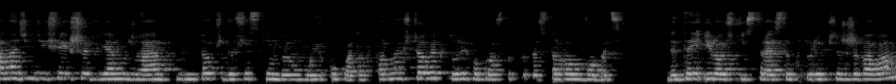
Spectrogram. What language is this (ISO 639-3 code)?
pol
